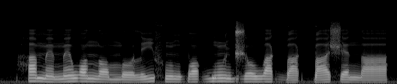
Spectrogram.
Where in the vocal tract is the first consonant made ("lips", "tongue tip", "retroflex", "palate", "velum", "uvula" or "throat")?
throat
